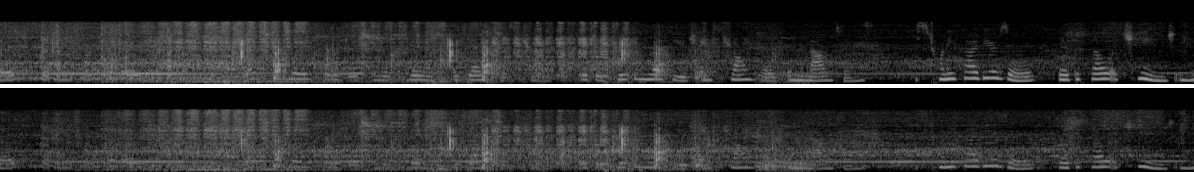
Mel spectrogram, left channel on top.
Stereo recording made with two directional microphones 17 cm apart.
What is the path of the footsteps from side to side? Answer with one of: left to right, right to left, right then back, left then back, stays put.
left to right.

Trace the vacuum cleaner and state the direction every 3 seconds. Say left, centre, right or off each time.
left, right, right, right.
